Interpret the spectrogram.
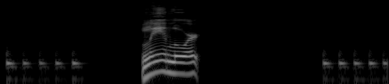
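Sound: knocking on a door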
